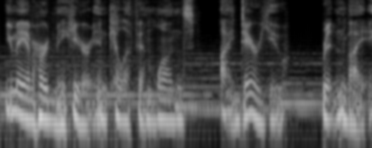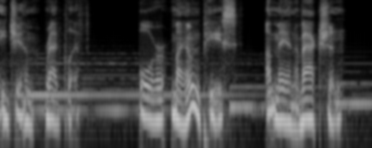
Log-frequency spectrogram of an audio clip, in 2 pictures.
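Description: A man's voice: mid-range voice, gravelly. A man, an audio drama producer, giving a scripted promo introduction in an orderly presenting manner.

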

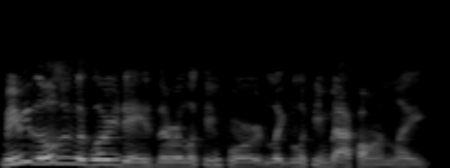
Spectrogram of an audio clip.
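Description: A woman co-hosting a casual chat show, speaking in a blunt, playful and expressive way. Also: medium pitch, fast, muffled recording. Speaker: podcast co-host.

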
